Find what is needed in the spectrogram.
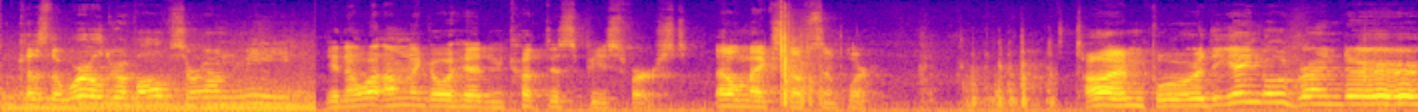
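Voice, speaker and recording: With audible room echo and noticeable background noise, a man speaks at a high pitch and moderate pace, his intonation lively and his loudness swinging widely. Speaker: DIY maker video host. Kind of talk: workshop tutorial. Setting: home workshop.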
